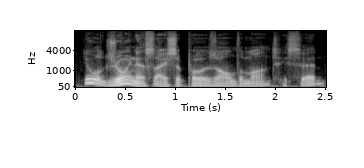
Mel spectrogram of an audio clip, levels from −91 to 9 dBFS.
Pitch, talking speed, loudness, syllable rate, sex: 100 Hz, 215 wpm, -19 LUFS, 5.6 syllables/s, male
